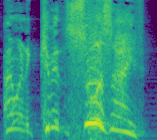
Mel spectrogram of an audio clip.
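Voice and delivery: retold desperate shout; retold distraught cry. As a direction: cry it out as she did, without tears. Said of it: "She was crying. She said".

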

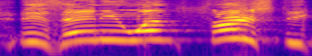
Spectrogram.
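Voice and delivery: high, slow, ringing shout; loud voice. Retold or imitated. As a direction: shout the question out to everyone. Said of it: "He said in a loud voice".

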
